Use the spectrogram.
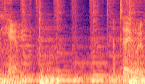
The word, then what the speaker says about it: Hemi: what it means when I see that word he me on the side of your Moine will I damn near cry I said son that's pronounced Hemi I tell you what it means h means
